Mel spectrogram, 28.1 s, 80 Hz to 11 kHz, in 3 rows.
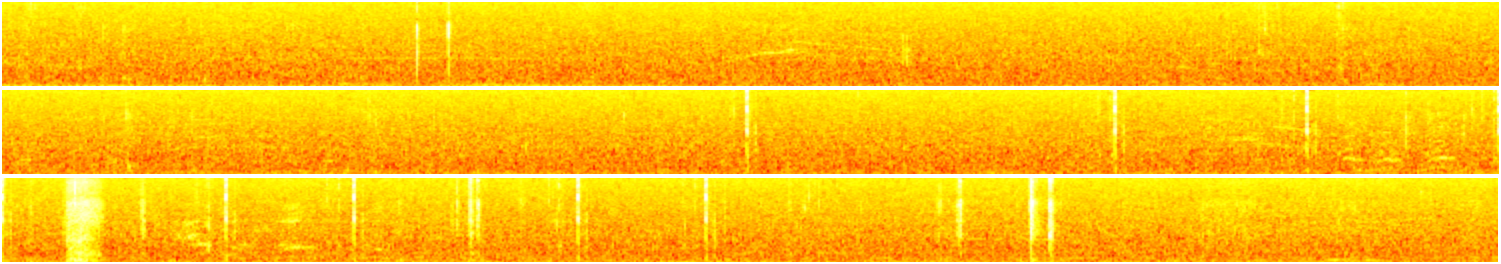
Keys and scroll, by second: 21.5 ctrl+c, 24.5 ctrl+v, 25.1 ctrl+Return.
